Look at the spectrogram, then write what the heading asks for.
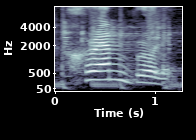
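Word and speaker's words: crème brûlée: अब French people ना, उनके बोलने की थोड़ी सी टोन और वो थोड़ी सी डिफरेंट होती है। सो दे से इट क्रेम ब्रोले, सही है।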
